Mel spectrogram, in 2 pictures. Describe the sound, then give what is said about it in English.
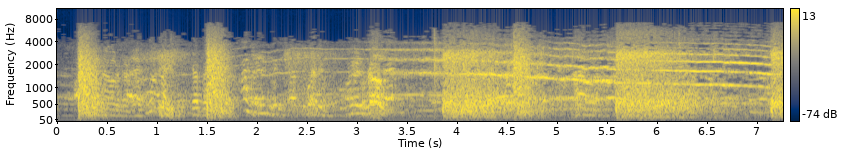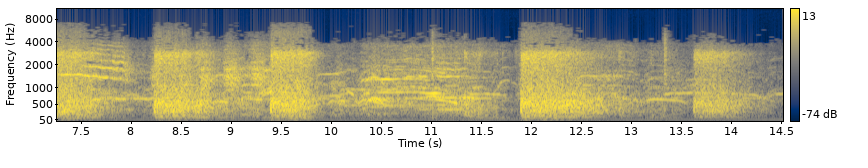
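A chaotic battle: sharp, booming gunshots crack out at irregular intervals as a rushing crowd surrounds a small group fighting for their lives, while many voices yell, shriek and bellow over each other throughout, loud. “Shrieking, bellowing, many now spouting blood from gunshot wounds, the yellow men rush close and surround the little group of whites as they stand fighting desperately for their lives.”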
